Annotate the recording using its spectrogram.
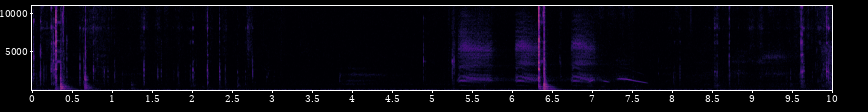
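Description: Sharp taps of chess pieces set down and a chess clock pressed during a blitz game, with the loudest tap about six seconds in. A bird calls a few harsh times in the background between about five and eight seconds, the last call sliding down in pitch.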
